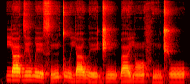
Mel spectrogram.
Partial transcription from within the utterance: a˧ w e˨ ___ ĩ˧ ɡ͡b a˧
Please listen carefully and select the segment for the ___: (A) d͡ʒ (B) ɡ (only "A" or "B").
A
